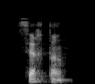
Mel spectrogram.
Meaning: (adjective) plural of certain; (pronoun) plural of certain: some, some people
- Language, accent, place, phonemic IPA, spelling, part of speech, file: French, France, Lyon, /sɛʁ.tɛ̃/, certains, adjective / pronoun, LL-Q150 (fra)-certains.wav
